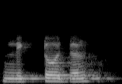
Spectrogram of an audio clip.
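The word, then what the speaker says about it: pnictogen: 50 को बोलते हैं निक्टोजन। पी साइलेंट रहता है यहाँ पे, पी साइलेंट है, बाकी सब वायलेंट है, ठीक है ना।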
